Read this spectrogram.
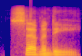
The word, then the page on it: LXX: American English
